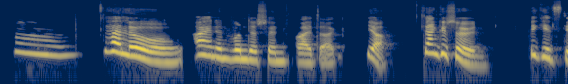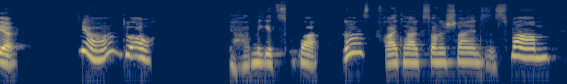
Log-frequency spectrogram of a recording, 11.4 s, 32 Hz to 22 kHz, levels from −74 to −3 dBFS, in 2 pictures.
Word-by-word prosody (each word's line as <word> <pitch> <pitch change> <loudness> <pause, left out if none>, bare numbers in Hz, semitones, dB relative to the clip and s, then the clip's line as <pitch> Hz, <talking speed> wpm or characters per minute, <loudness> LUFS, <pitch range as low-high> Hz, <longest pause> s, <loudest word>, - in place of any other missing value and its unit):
Ah. 335 -6 -4 0.5
Hallo, 230 - +6
einen 285 -7 +3
wunderschönen 205 -4 0
Freitag. 180 +8 -3 0.2
Ja, - - 0 0.3
danke 345 -3 +4
schön. 150 - +2 0.4
Wie 315 - 0
geht's 255 -5 -1
dir? - - +3 0.6
Ja, 235 - +1
du 320 - -4
auch. 250 -6 -1 0.8
Ja, 140 - -14
mir 175 0 -6
geht's 165 0 -6
super, 195 - -2 0.2
ne? 375 - -1
Freitag, 170 +1 -3
Sonne 180 0 -4
scheint, 180 -1 -4
es 145 - -19
ist 135 - -14
warm 255 -3 +1
220 Hz, 130 wpm, -21 LUFS, 175-290 Hz, 0.8 s, Hallo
